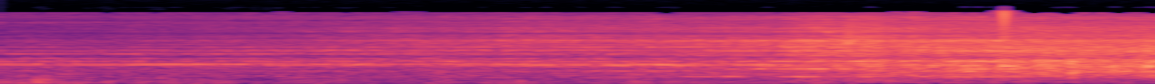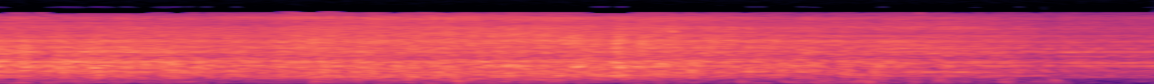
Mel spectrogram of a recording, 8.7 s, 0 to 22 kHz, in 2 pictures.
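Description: Class 317 electric multiple unit passing close by on the rails: the noise of its wheels and running gear swells over about three seconds, is loudest for several seconds as the carriages go by, then fades as it draws away.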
